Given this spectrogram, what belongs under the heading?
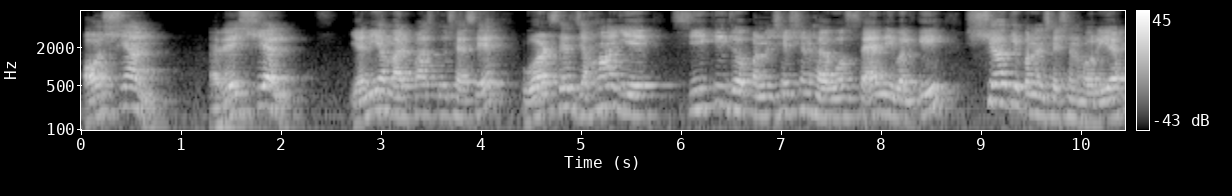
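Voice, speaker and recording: Male teacher, bright voice, recorded off-mic in a very echoey room. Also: high-pitched, moderate pace, hardly any pauses, distant mic. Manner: explains step by step, repeats rules, addresses students directly. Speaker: English teacher. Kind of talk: classroom video lesson.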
